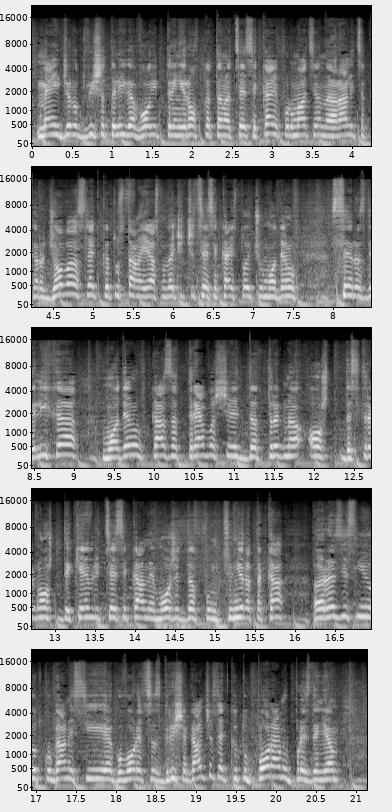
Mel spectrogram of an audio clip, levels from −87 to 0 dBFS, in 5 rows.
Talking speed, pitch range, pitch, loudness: 155 wpm, 225-245 Hz, 230 Hz, -14 LUFS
